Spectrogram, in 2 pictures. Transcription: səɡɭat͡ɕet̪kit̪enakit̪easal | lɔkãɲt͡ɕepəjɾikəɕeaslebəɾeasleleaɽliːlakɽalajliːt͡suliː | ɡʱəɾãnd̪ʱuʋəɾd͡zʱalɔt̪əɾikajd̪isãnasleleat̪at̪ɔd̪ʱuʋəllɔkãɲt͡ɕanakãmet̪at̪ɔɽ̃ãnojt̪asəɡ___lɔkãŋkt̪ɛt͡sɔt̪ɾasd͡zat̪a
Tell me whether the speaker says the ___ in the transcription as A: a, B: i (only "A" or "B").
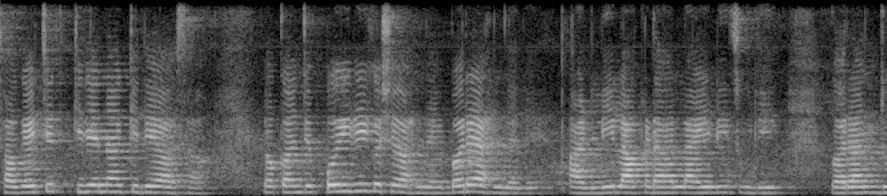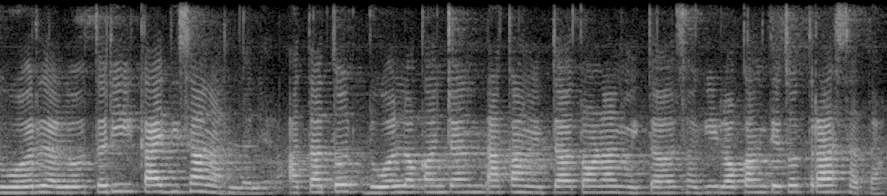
B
